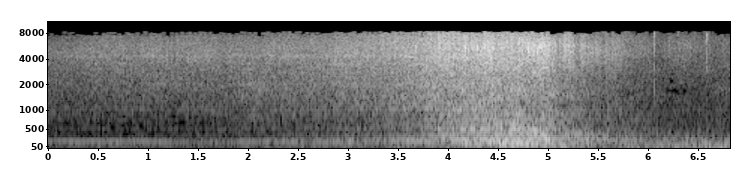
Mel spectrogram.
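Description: A Yamaha 440 SS snowmobile engine drones steadily over a hiss of churned fresh snow, swelling louder around the middle, then easing back slightly. No one speaks.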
